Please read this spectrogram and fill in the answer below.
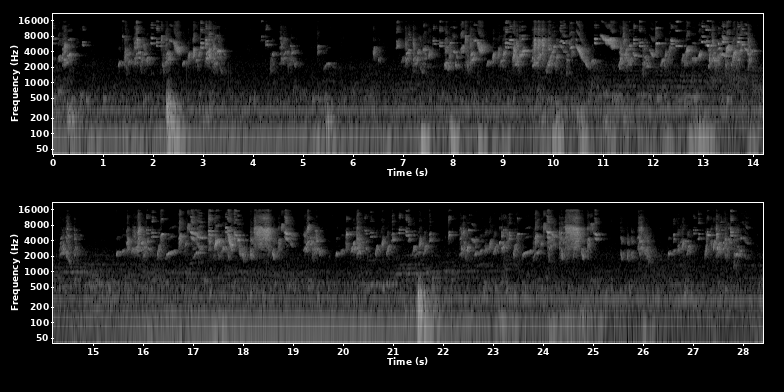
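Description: Caged European goldfinch singing: fast twittering, tinkling phrases a few seconds long, broken by short pauses.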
